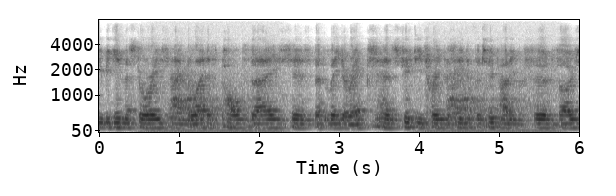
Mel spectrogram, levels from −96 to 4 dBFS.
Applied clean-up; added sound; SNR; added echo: none; Train; 13 dB; reverberation time 0.7 s.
